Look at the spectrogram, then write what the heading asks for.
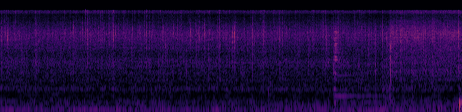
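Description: Onions, ginger-garlic paste and freshly added garam masala sizzling in hot oil in a steel pot as a perforated steel skimmer stirs through them, with a steady hiss and scattered light clicks. This is the bhuna stage of frying the masala for a mutton pulao.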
